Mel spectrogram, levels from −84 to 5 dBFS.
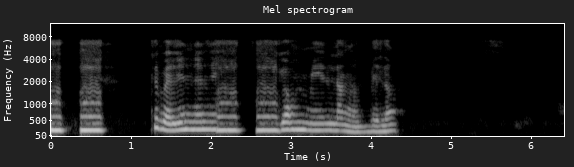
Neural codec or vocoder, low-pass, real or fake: codec, 16 kHz, 4 kbps, FreqCodec, smaller model; 7.2 kHz; fake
